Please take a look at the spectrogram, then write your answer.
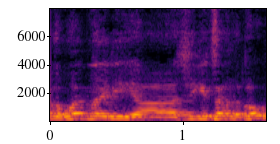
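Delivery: ordinary delivery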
